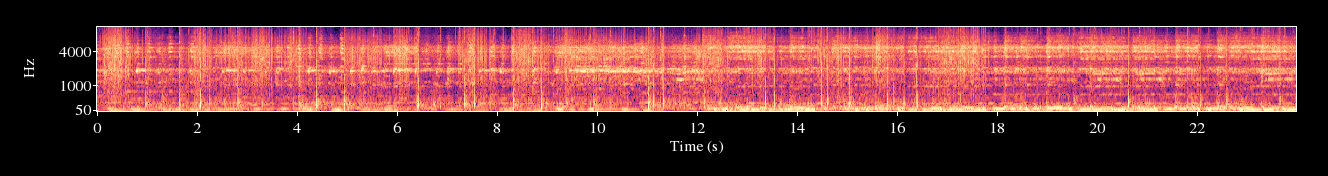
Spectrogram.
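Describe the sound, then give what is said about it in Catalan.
A wooden festival fire castle burns as its fireworks catch, giving dense, unbroken crackling and popping with many sharp snaps over a deep rumble. The loud crackle continues for the whole stretch, and the castle is made of firm material that burns slowly. “costa molt de cremar aquest castell. Es va encenent. Però és de material ferm.”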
